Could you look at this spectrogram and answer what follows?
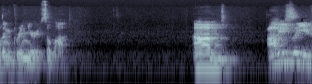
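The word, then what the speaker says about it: Grignard: These are called griyards spelled grape nard pronounced grineard.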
